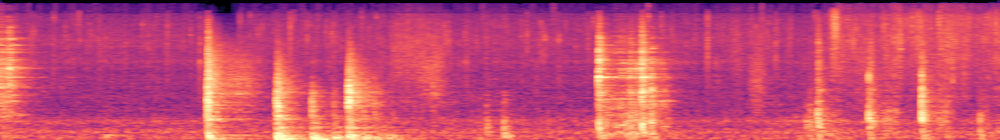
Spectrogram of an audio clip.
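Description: Eggs frying in a pan, a steady soft sizzle with intermittent sharp knocks and scrapes of a utensil against the pan, close by and without speech.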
